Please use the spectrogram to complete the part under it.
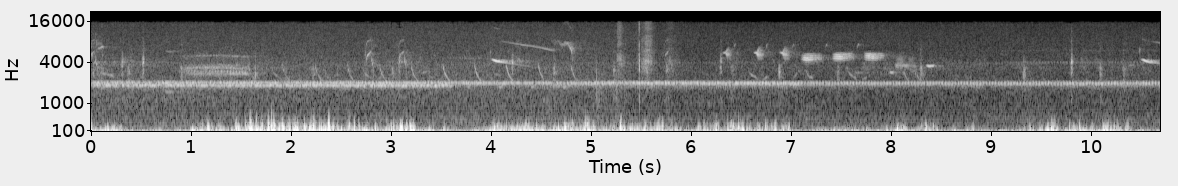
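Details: Toads trilling at night on a walking path, one continuous even-pitched buzz lasting the whole stretch, set against constant low rumbling noise and brief faint chirps of birds higher up.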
